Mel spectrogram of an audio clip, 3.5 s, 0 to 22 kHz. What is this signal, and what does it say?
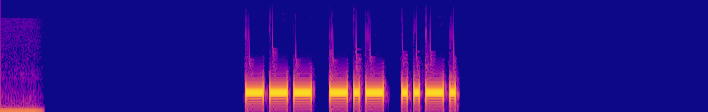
Morse code, heard as a keyed tone, about 40 wpm, 700 Hz. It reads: OKF
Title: USA Call Sign Postfixes - 3 Letters 40wpm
